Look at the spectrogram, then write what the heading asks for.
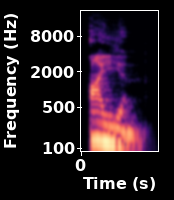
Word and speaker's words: iron: We don't pronounce the R, it's iron, yin, yin, iron, iron, iron.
